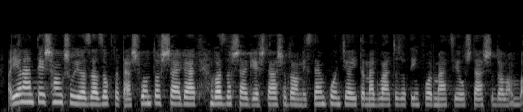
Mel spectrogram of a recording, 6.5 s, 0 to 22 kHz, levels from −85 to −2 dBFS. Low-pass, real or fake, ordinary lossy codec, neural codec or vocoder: 7.2 kHz; fake; none; vocoder, 22.05 kHz, 80 mel bands, WaveNeXt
